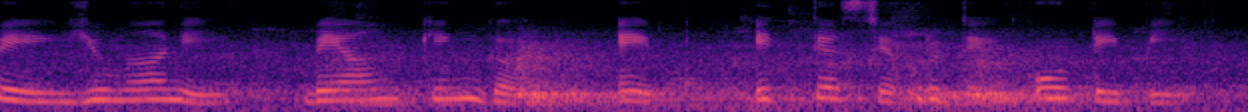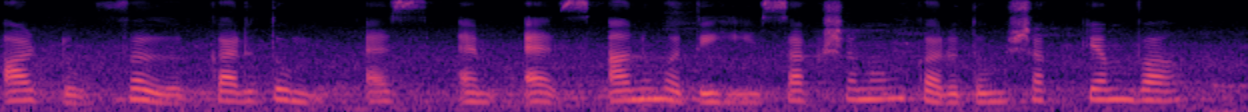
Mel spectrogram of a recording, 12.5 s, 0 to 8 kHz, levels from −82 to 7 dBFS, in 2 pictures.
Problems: constant background noise, low volume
